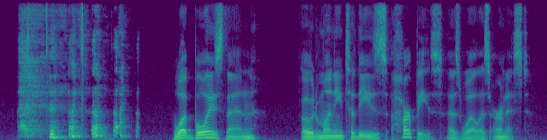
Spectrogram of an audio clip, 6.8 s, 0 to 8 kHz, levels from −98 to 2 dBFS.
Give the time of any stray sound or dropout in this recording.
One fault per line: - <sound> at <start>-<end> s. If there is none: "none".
- laugh at 0.2-1.8 s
